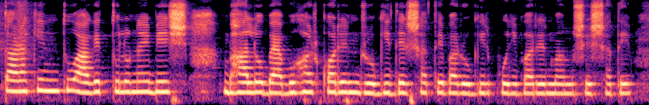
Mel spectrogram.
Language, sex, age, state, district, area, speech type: Bengali, female, 18-30, West Bengal, Purulia, urban, spontaneous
